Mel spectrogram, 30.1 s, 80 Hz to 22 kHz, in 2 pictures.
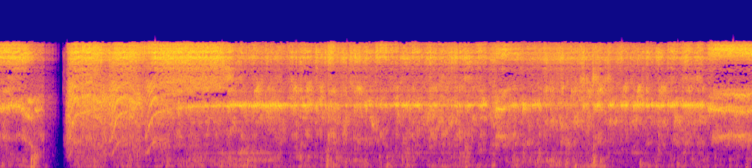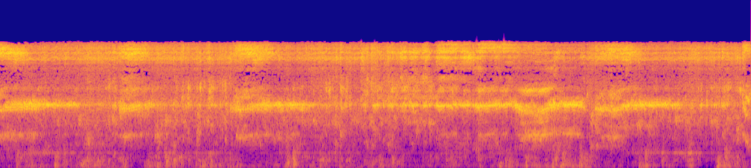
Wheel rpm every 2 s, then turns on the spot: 100, 170, 230, 230, 230, 230, 230, 220, 230, 230, 230, 230, 230, 230, 220.
none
